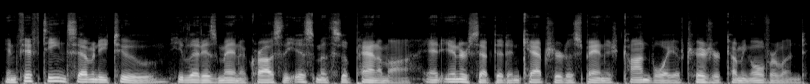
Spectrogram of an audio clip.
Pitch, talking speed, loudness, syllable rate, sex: 100 Hz, 180 wpm, -18 LUFS, 5.5 syllables/s, male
